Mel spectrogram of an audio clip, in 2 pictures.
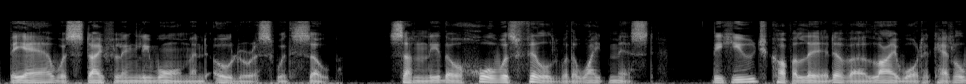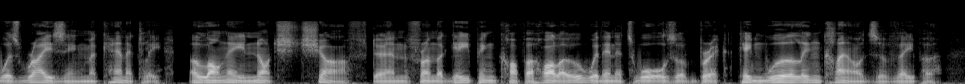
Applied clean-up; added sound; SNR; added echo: none; none; none; none.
